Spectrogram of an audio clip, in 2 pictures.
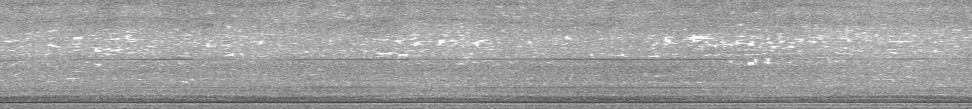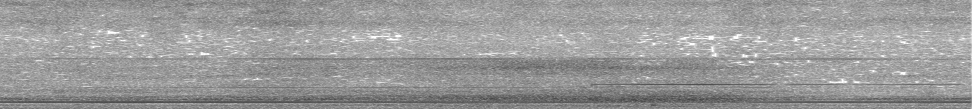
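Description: Handheld electric HVLP paint sprayer running steadily, its turbine motor giving a constant whine over a rush of air as it sprays paint. A second, higher tone joins about twelve seconds in.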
